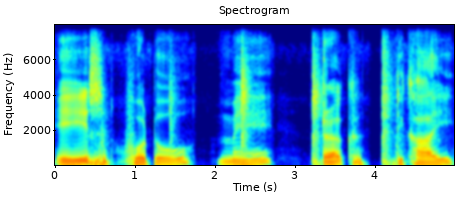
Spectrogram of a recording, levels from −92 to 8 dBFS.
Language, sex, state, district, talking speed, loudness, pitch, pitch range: Hindi, male, Madhya Pradesh, Umaria, 60 wpm, -18 LUFS, 120 Hz, 115-135 Hz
